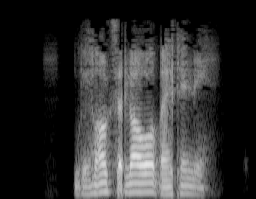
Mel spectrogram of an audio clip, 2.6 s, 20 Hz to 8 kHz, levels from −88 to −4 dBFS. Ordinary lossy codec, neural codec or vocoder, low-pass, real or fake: MP3, 24 kbps; codec, 16 kHz, 0.5 kbps, FreqCodec, larger model; 7.2 kHz; fake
